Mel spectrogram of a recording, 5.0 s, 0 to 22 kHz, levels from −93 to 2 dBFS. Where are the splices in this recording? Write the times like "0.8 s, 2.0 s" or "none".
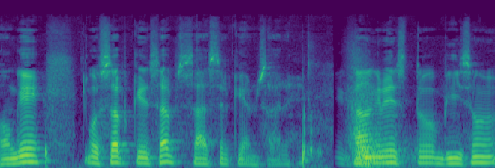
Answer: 3.5 s

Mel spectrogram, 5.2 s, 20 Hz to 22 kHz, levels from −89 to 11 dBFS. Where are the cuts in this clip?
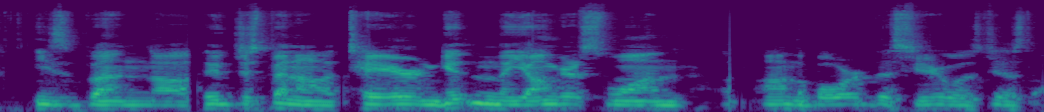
1.0 s, 3.6 s

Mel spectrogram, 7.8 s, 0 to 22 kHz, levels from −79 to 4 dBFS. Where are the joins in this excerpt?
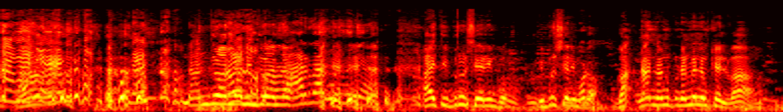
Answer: none

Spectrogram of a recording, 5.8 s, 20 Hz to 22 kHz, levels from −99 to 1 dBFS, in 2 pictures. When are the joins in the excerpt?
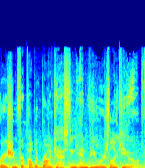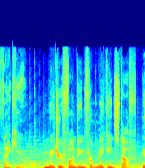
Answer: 3.7 s

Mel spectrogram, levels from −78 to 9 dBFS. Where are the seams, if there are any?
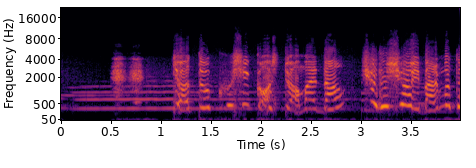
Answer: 2.9 s

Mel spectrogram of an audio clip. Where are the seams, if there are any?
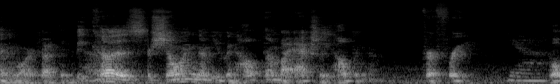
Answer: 1.5 s

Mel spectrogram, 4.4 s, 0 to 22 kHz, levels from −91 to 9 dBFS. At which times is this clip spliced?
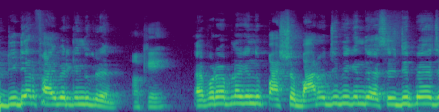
none

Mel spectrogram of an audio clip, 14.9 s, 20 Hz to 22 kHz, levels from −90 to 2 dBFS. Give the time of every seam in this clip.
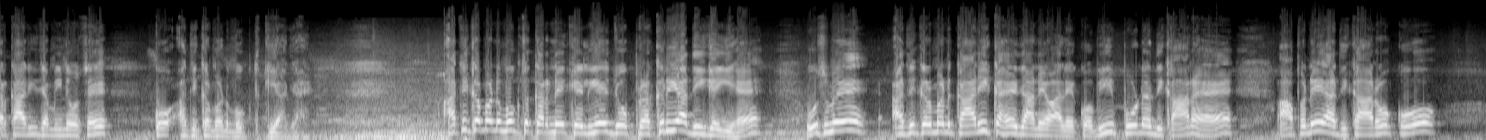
none

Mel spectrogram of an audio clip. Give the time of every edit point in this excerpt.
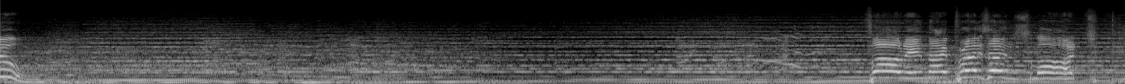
5.5 s

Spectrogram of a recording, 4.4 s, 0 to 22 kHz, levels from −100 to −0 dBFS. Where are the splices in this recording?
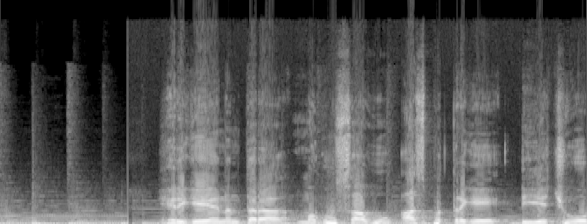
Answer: none

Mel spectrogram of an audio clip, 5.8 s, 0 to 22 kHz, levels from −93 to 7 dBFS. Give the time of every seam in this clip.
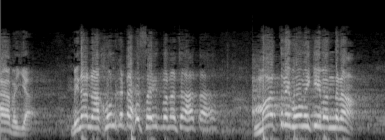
3.7 s

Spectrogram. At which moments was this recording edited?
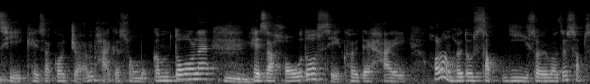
none

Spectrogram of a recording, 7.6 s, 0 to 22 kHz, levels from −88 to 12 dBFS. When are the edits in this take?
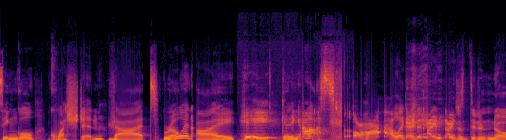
1.6 s, 5.0 s

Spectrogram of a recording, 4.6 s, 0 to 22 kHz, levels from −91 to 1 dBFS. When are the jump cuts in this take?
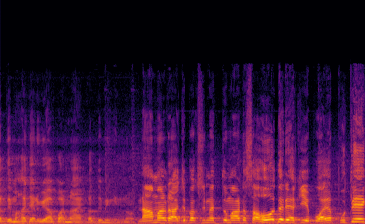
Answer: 1.6 s

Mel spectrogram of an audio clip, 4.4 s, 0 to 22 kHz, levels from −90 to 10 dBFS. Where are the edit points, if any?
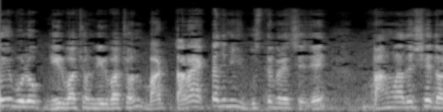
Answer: none

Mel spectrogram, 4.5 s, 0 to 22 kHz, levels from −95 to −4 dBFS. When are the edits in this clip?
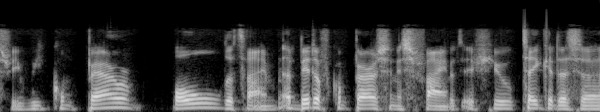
2.1 s, 3.4 s

